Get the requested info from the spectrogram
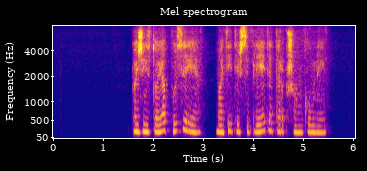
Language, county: Lithuanian, Kaunas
